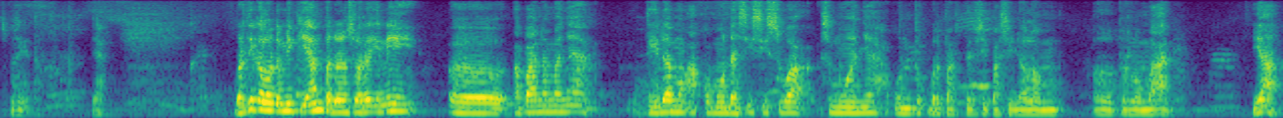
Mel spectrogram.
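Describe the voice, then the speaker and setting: A man's voice: mid-range voice, fairly even intonation, moderate pace, long pauses. A man coaching choir in a casual online lesson, thinking aloud with many fillers and briefly singing short lines to demonstrate.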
